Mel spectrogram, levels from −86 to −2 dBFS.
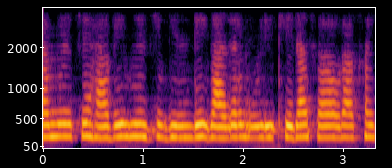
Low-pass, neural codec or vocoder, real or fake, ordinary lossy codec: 3.6 kHz; codec, 24 kHz, 1 kbps, SNAC; fake; none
